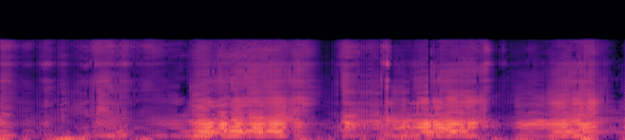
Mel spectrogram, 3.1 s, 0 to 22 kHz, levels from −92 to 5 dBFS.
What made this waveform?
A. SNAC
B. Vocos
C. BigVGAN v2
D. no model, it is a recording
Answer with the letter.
C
